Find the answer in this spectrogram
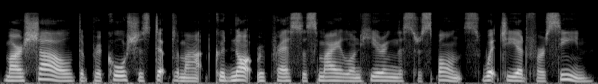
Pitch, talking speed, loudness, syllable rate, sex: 175 Hz, 170 wpm, -19 LUFS, 5.0 syllables/s, female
